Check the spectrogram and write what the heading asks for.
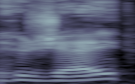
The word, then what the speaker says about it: Huger: that Norfolk would have to be abandoned Benjamin huge whose name is actually spelled Huger but it's pronounced in the French hugueno way would be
